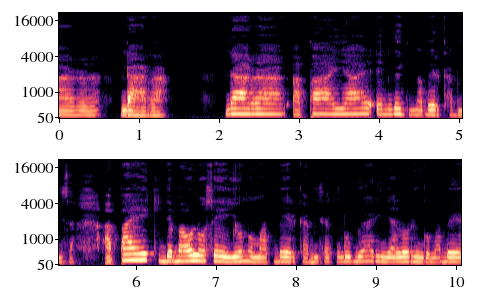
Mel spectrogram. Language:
Luo (Kenya and Tanzania)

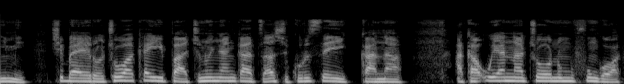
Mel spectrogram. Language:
Shona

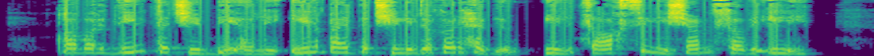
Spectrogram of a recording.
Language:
Dargwa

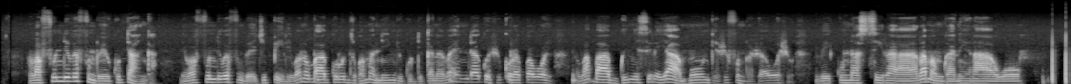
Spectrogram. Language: Ndau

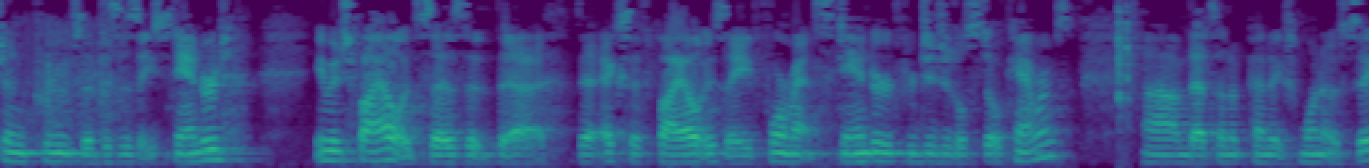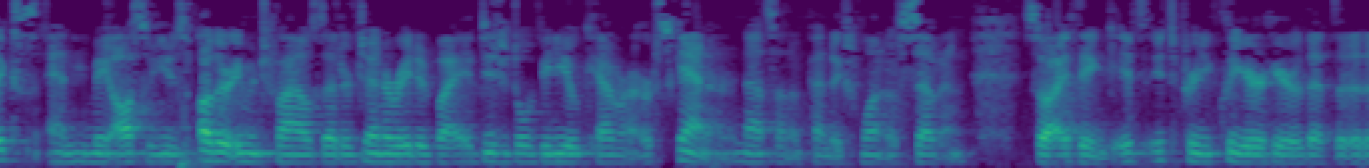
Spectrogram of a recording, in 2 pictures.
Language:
English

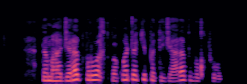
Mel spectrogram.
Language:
Pashto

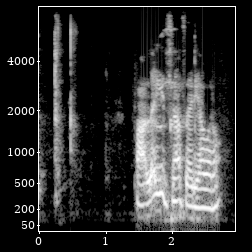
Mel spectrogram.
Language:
Tamil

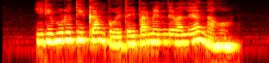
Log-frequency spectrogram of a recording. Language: Basque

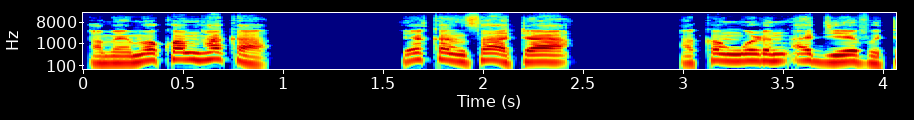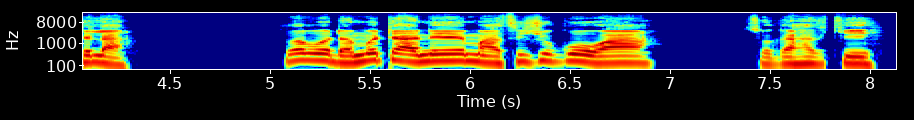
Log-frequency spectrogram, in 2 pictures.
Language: Hausa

